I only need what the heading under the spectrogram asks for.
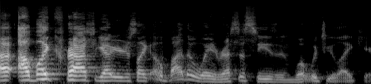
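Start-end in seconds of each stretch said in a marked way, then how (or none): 1.5-3.7 soft, chill, soothing voice. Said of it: "Like, the tone's so chill".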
